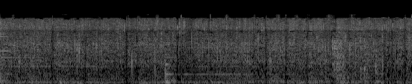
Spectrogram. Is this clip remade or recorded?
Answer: recorded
